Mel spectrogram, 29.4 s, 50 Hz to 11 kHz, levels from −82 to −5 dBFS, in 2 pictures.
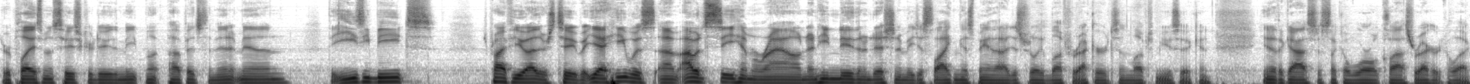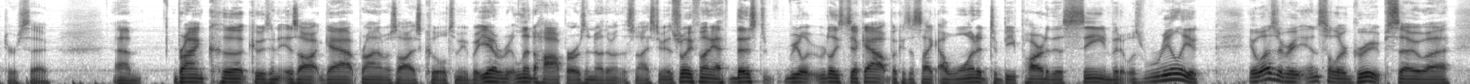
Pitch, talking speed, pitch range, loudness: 90 Hz, 245 wpm, 80-105 Hz, -20 LUFS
